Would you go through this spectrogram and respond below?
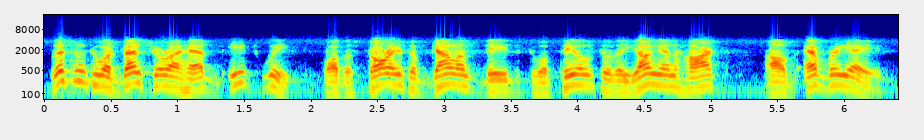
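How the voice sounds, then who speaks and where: Animated American old-time radio announcer man. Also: on the high side, brisk, dry recording. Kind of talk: 1940s radio announcing, scripted. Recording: tinny phone-like old radio recording.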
